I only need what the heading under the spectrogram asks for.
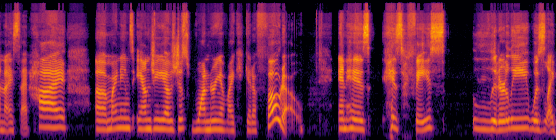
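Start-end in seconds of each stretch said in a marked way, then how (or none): none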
